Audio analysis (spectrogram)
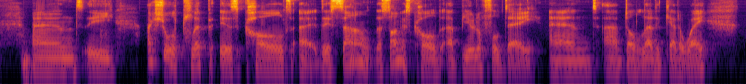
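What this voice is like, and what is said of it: Irish accent. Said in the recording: “you may tell from my accent that's where I hail from ... an Irish band”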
